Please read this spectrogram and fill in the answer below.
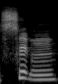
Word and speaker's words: Sitton: And Sitton rhymes with kitten.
